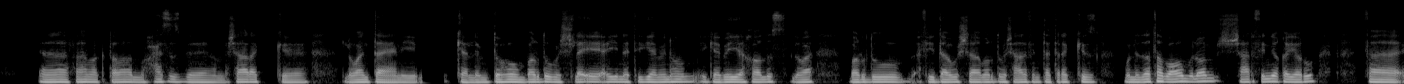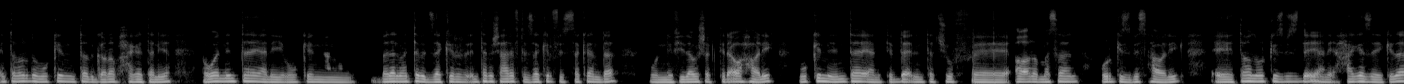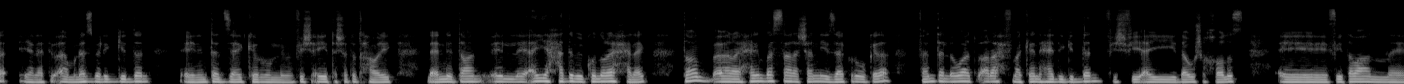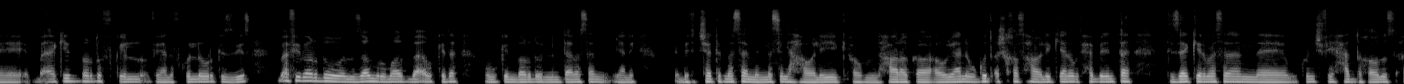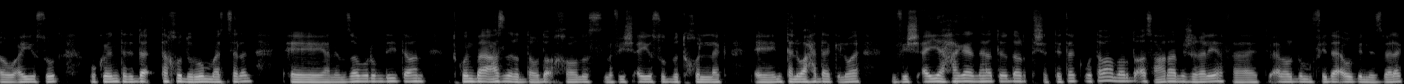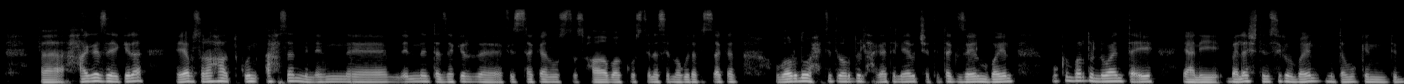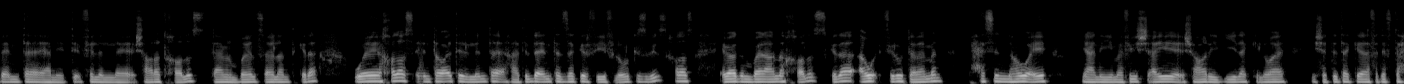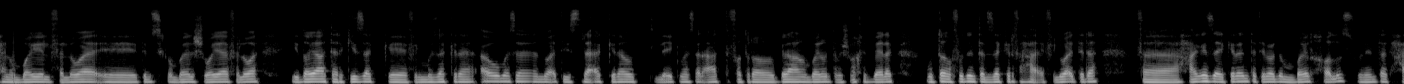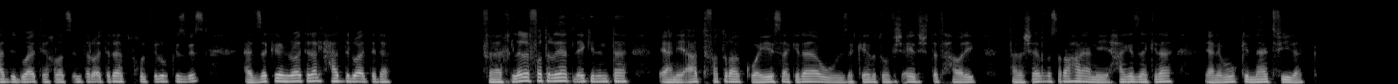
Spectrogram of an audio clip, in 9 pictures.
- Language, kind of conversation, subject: Arabic, advice, إزاي أتعامل مع التشتت الذهني اللي بيتكرر خلال يومي؟
- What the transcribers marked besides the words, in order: in English: "work space"; in English: "الwork space"; in English: "work space"; in English: "رومات"; in English: "room"; in English: "الroom"; in English: "silent"; in English: "الwork space"; in English: "الwork space"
